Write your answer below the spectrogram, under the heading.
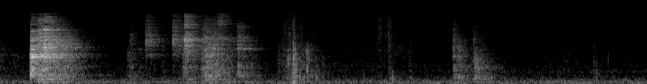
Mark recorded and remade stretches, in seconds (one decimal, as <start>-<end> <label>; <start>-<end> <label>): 0.0-1.8 recorded; 1.8-2.7 remade; 2.7-3.7 recorded; 3.7-5.9 remade; 5.9-6.5 recorded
